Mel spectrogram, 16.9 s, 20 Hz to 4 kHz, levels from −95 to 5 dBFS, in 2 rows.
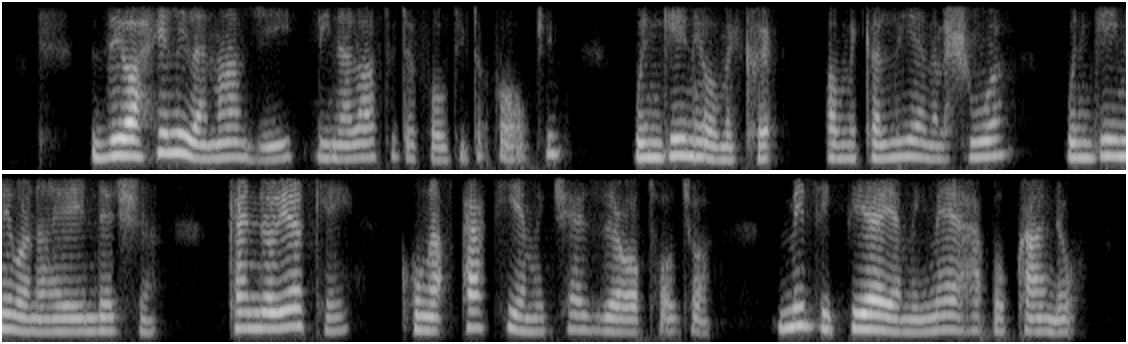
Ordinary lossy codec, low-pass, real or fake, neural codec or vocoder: AAC, 32 kbps; 3.6 kHz; fake; codec, 16 kHz in and 24 kHz out, 0.4 kbps, LongCat-Audio-Codec, fine tuned four codebook decoder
